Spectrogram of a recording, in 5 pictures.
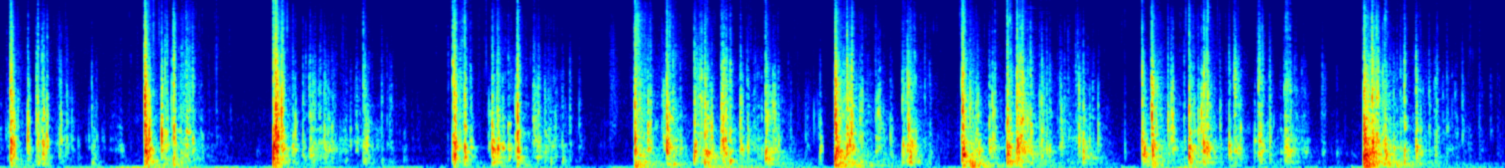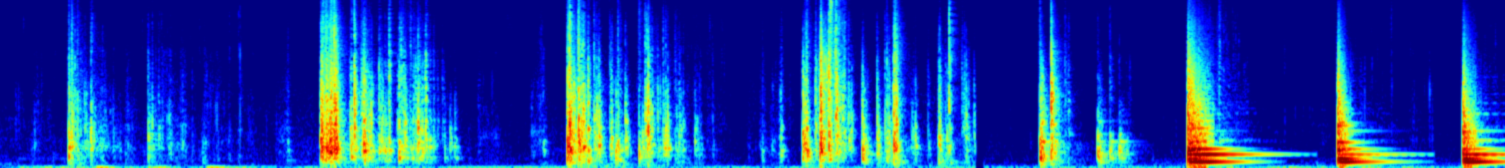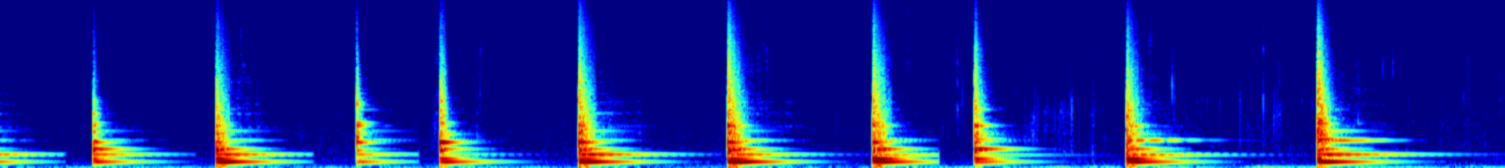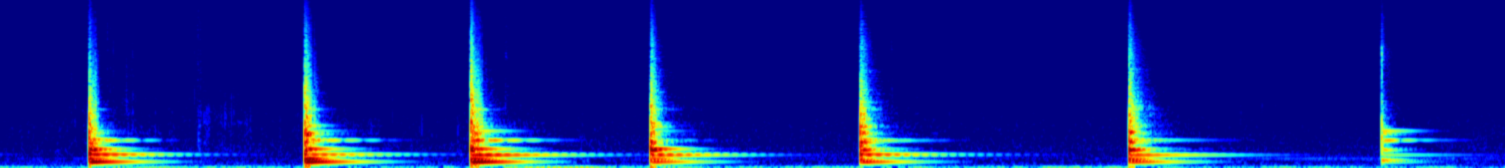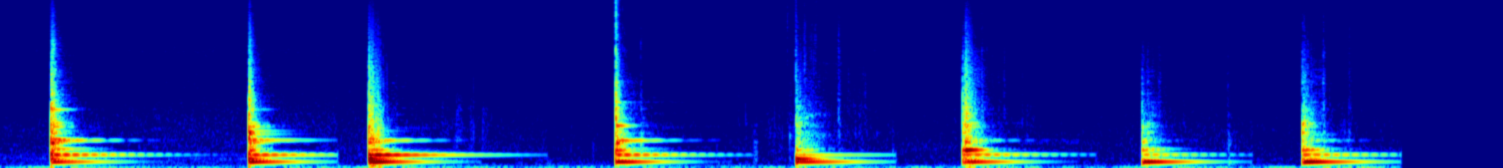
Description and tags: Bashes and clangs various
Various bashing and clanging elements for car crash effects.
